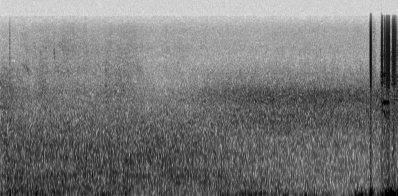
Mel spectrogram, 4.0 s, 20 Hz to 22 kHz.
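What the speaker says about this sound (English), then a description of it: "Another Embraer making its way over here." An Embraer airliner near Amsterdam Schiphol Airport, by windy runway 36L, gives a steady, fairly distant low rumble under wind noise, with a few sharp bumps near the end.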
